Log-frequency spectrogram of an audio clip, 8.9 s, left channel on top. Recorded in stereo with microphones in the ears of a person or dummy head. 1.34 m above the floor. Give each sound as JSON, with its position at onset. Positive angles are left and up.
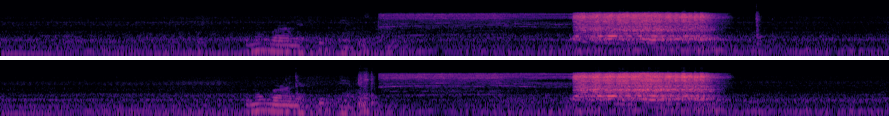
{"t": 2.4, "sound": "a man speaking", "side_deg": -25, "distance_m": 0.6}
{"t": 3.8, "sound": "a drill", "side_deg": 0, "distance_m": 0.5}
